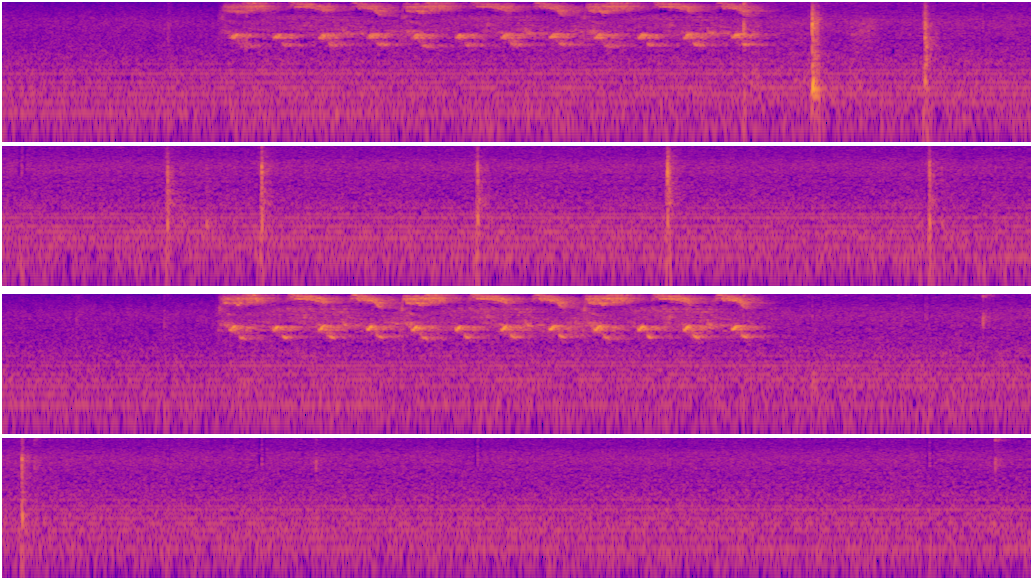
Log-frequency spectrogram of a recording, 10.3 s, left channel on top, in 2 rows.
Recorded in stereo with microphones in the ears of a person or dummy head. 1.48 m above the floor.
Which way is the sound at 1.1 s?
50° right (ahead or behind).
